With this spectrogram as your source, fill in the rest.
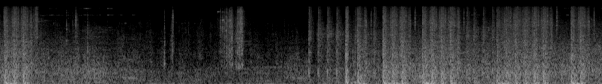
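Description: Rapid AK rifle fire from the video game Metro Exodus crackles in dense, loud bursts for the whole stretch, with a brief lull in the middle before the shooting resumes.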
